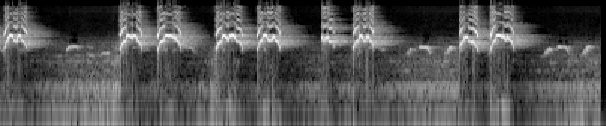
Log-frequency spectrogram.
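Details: A cockatiel gives loud, shrill, up-and-down whistled contact calls, often in quick pairs, calling out to its companions; used for finding a lost parrot.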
